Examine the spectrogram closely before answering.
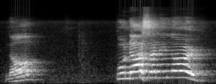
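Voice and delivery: ordinary delivery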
